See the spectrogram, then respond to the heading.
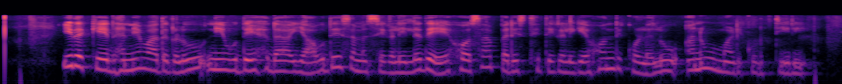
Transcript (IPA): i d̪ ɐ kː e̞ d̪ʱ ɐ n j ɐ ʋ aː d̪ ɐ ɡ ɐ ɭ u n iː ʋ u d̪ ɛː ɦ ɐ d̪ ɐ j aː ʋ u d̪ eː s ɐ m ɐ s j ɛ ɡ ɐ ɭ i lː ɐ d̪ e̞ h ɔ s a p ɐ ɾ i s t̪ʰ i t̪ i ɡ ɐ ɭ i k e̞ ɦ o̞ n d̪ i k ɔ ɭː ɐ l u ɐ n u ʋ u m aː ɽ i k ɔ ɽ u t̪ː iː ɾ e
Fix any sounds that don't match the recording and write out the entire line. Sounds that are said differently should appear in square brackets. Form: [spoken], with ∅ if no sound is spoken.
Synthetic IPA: i d̪ ɐ kː e̞ d̪ʱ ɐ n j ɐ ʋ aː d̪ ɐ ɡ ɐ ɭ u n iː ʋ u d̪ ɛː ɦ ɐ d̪ ɐ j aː ʋ u d̪ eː s ɐ m ɐ s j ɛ ɡ ɐ ɭ i lː ɐ d̪ e̞ h ɔ s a p ɐ ɾ i s t̪ʰ i t̪ i ɡ ɐ ɭ i [ɡ] e̞ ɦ o̞ n d̪ i k ɔ ɭː ɐ l u ɐ n u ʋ u m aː ɽ i k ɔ ɽ u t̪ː iː ɾ [i]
